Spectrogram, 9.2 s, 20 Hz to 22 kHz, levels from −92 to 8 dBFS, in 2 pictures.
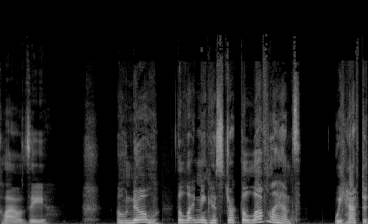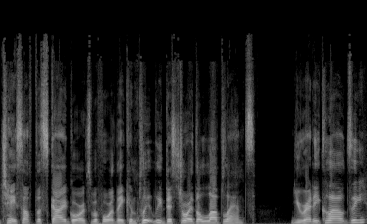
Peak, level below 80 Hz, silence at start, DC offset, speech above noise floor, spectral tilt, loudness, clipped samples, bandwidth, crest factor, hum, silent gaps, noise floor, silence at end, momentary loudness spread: -14 dBFS; -58 dBFS; 0 s; under 0.1%; 23 dB; -3.5 dB/octave; -28 LUFS; under 0.1%; 19 kHz; 16 dB; none; none; -52 dBFS; 0 s; 8 LU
